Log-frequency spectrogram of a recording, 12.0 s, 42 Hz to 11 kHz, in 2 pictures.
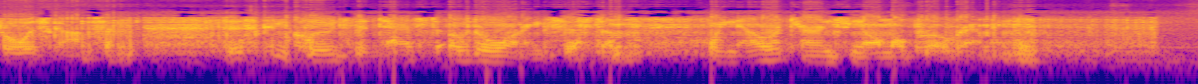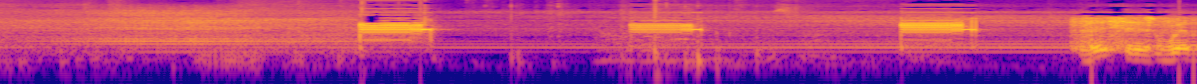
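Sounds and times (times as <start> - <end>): buzzy digital tone bursts: 1.2 - 8.3, 9.0 - 11.9.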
